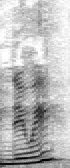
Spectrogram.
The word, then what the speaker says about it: Nui: cookie muy muy muy because it rhymes with gooey Nui this is actually really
